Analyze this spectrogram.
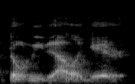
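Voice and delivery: normal talking voice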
